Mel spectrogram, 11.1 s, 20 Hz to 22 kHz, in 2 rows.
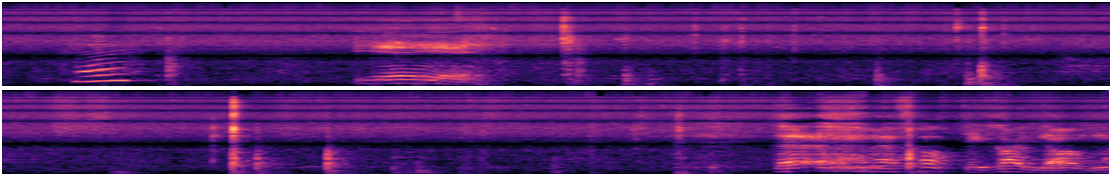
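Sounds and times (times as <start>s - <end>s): dough frying in hot fat: 0.0s - 11.0s
utensils knocking at pot: 2.8s - 5.2s, 6.6s - 9.2s, 9.9s - 10.4s.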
